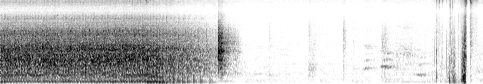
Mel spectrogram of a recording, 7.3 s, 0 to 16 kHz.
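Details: 2006 Honda CG Titan 150 Sport motorcycle after washing caused no-start and starter motor short-circuit noise; after bump start and warm-up to dry electrics, it starts first try and runs smooth with a steady throaty note, no misfire.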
